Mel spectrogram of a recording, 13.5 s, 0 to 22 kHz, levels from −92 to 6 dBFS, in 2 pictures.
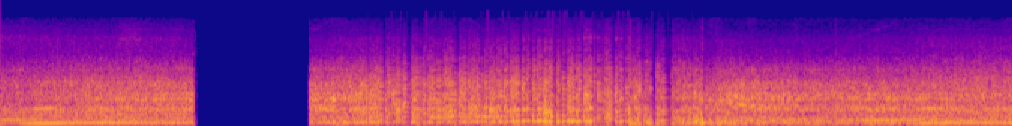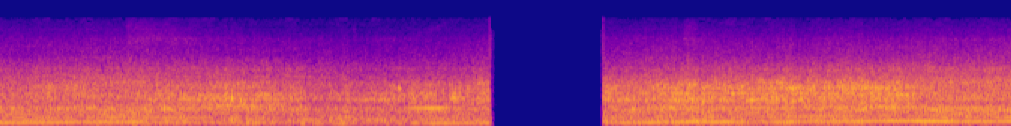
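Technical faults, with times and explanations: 1.29–2.06 s and 10.01–10.76 s, playback stall: the output goes completely silent for about 0.78 s and then about 0.76 s, cutting the sound off mid-flow before it resumes. The likely cause is that the player ran short of buffered data or its playback thread was blocked, leaving nothing to send to the output until it recovered. On a waveform each stall is a flat, silent line. On a spectrogram it is a clean blank column across every frequency, with sharp edges on both sides.
2.44–4.62 s, repeated packet loss (robotic sound): over this stretch the sound turns choppy. Dozens of short holes, the longest about 45 ms, break it up, and about a third of the span is concealed. Each time data goes missing, the decoder stretches the last bit of sound to cover the hole, and the next hole follows almost at once. That constant re-use of recent fragments gives the buzzy, robotic quality, with pieces of the sound simply gone. 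On a spectrogram the region shows smeared, repeated horizontal streaks and frequent small breaks, with energy fading toward the Opus call path's ceiling near 12 kHz. The waveform looks stuttered, with copied-looking cycles and uneven dips.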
